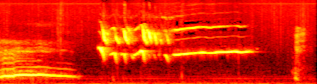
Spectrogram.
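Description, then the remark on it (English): A loon calls to its mate, echoing across a lake at eventide: a quavering, yodel-like tremolo that settles into a long, steady high wail, preceded by a brief low droning tone and ending with a short thump. “First, the call of the loon to its mate echoing across the lake at eventide.”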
